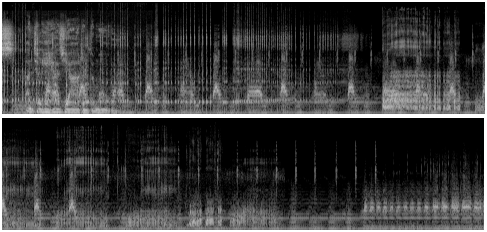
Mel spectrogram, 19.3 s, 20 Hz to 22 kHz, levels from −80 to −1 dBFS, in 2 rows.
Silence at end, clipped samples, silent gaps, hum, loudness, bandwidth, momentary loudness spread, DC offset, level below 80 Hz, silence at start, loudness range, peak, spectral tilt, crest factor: 0 s; under 0.1%; none; none; -28 LUFS; over 20 kHz; 17 LU; under 0.1%; -44 dBFS; 0 s; 11 LU; -4 dBFS; -3 dB/octave; 24 dB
